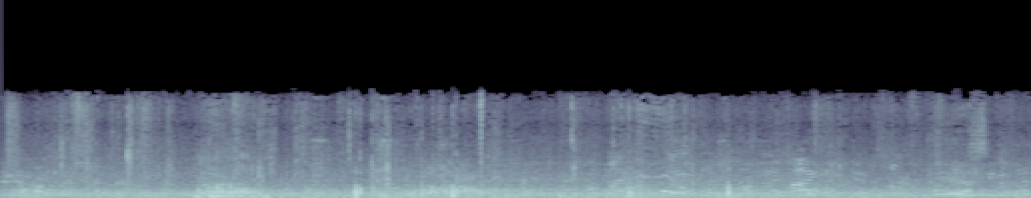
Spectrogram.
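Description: Street noise hums steadily outdoors.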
